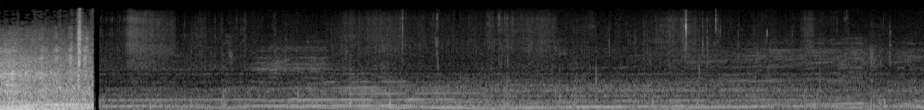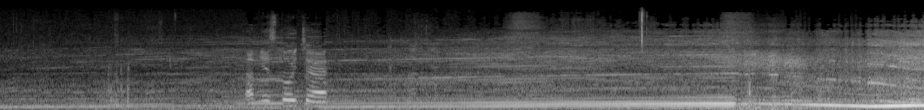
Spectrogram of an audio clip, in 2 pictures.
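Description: A Honda Civic rally car's engine revs as it approaches from the distance and grows louder.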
